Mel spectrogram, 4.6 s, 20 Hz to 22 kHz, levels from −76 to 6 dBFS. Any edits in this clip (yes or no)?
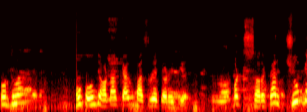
yes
